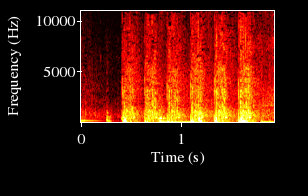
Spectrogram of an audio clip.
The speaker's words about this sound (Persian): وقتی داشت از نوردمون اضطراری پایین میرفت صدای شلیک ها رو هر لحظه به خودش نزدیکتر احساس میکنه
